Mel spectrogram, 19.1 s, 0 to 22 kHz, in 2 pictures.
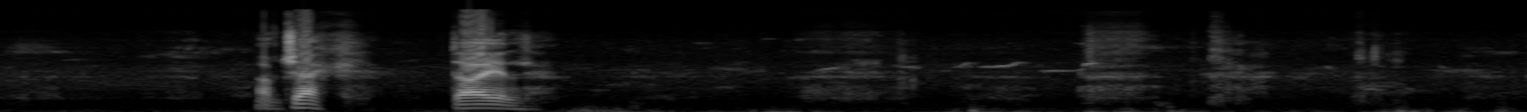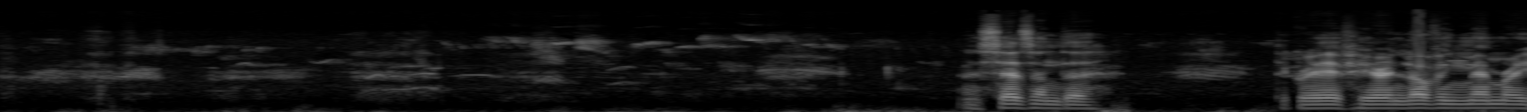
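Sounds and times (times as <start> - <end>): birds calling: 0.0 - 19.0.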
